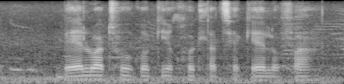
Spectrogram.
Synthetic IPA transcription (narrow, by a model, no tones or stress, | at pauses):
bɛlwatʰʊkʼɔkʼɪq͡χʰʊt͡ɬʼat͡sʰɛkʼɛlɔfa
